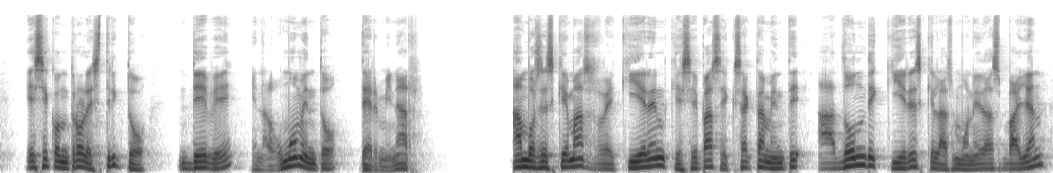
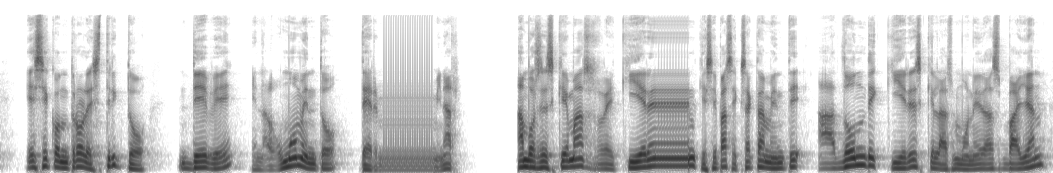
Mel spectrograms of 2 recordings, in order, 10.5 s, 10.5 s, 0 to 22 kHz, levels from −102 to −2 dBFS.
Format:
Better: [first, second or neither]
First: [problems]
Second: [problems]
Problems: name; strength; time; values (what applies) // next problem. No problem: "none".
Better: first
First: none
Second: audio freezing; at 4 s for 0.5 s and at 6.5 s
